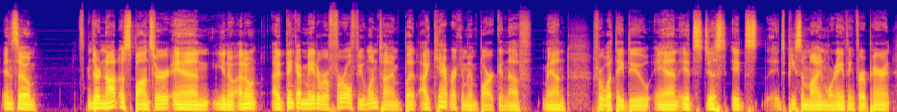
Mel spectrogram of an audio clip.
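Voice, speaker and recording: Low-voiced, chatty American man. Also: moderate pace, smooth, no echo, clean studio sound. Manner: informal, enthusiastic, slangy, chatty. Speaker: podcast host. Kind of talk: casual solo livestream chat.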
